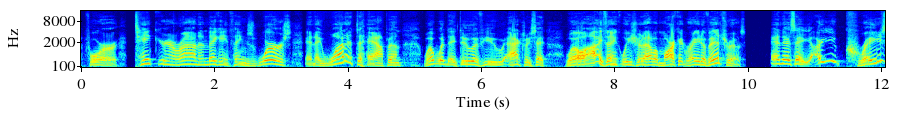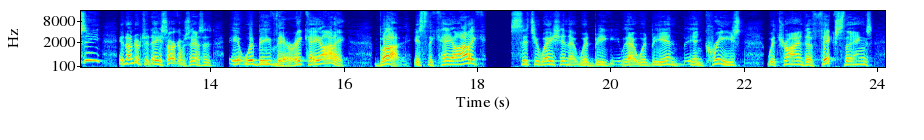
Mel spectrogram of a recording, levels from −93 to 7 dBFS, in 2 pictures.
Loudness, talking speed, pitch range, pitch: -21 LUFS, 160 wpm, 190-235 Hz, 215 Hz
